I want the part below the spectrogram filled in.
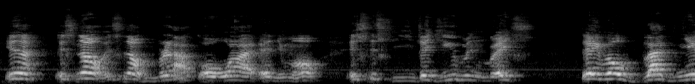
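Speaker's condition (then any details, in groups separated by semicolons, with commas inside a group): Facial palsy; can barely hear own speech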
